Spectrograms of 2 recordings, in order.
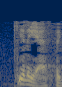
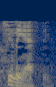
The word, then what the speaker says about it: chiliastic: So, just to add to your vocabulary, and you pronounce it with a K. It doesn't have anything to do with meat and chilies and stuff. It's Kiliastic, not Chiliastic.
